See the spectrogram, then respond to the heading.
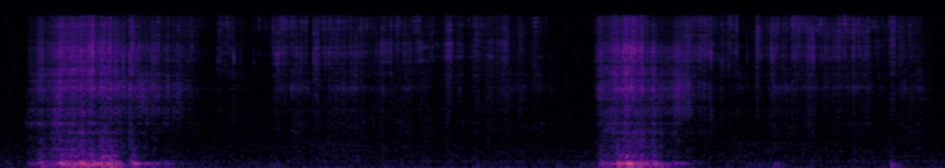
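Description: Fingertips and long nails scratch and rub through fine white sand in one compartment of a small hexagonal miniature zen garden tray. Two gritty, crunchy scraping bursts are heard, a low rumble under a bright hiss, separated by a few seconds of quiet, faint rustling.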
